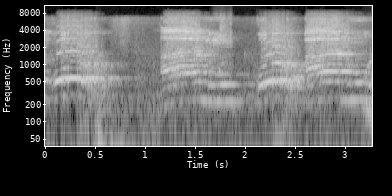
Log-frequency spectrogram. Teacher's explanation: कुर रा को मोटा कीजिए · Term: तफखीम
